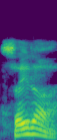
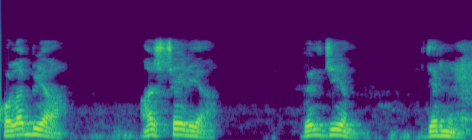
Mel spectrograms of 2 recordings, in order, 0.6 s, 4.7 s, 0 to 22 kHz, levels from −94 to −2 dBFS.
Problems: constant background noise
